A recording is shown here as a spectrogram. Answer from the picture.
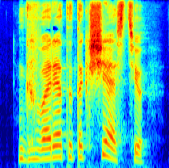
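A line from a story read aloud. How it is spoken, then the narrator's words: Laughing. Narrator (Russian): засмеялась я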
